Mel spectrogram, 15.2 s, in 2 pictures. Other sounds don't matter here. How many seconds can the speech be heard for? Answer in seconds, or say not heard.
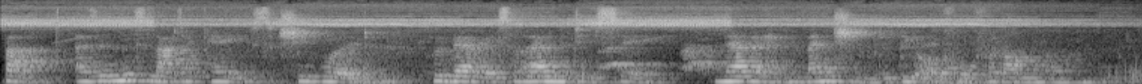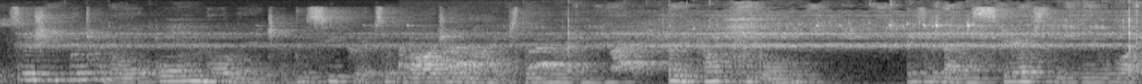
15 s.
